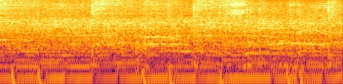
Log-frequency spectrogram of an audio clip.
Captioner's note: audience applauding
